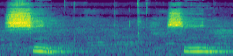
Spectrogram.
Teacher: श जुबान के बीच का हिस्सा ऊपर सख्त तालू में लगाएंगे तो शन का मखरज अदा होगा।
